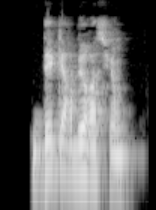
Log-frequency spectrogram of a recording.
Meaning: decarburation, decarbonization
- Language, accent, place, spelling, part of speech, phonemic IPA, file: French, France, Lyon, décarburation, noun, /de.kaʁ.by.ʁa.sjɔ̃/, LL-Q150 (fra)-décarburation.wav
